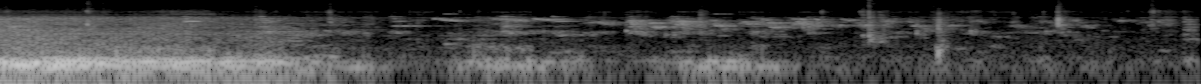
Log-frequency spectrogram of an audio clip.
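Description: A motor vehicle's engine passes and fades out over the first second and a half. Then birds chirp faintly, along with small clicks from eating.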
